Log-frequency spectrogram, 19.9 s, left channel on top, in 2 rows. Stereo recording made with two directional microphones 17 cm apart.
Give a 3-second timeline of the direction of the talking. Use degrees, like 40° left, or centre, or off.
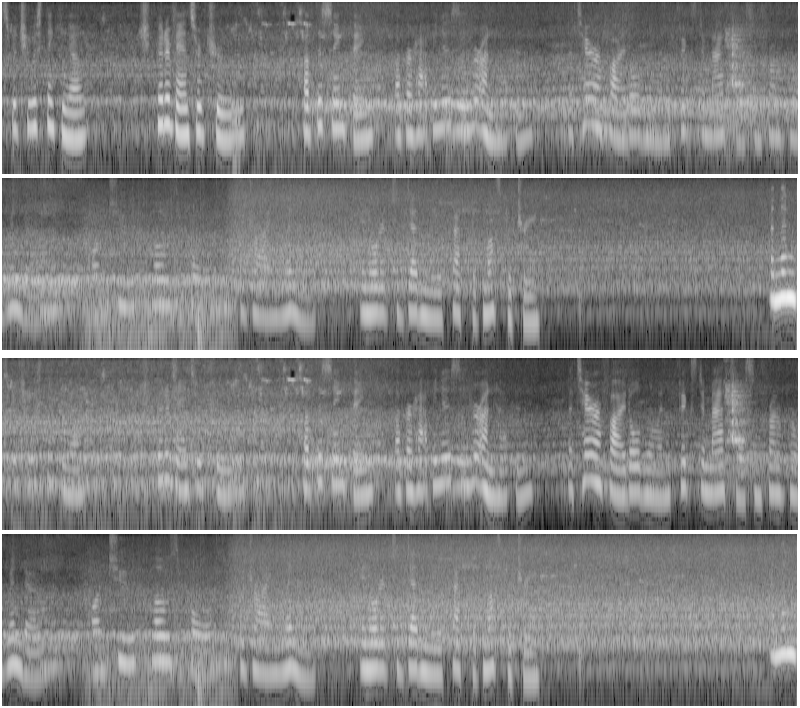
40° left, 10° left, 10° right, 20° right, 20° right, centre, 40° left.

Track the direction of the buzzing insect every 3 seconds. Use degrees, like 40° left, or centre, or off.
40° right, centre, 50° left, 30° left, centre, 30° right, 40° right.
